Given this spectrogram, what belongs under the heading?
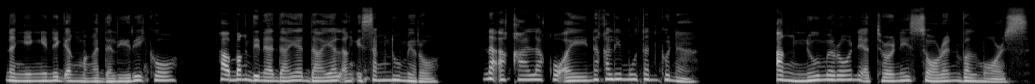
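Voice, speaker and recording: Give me a woman with a low voice reading a tense first-person drama, dry studio sound. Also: a little mellow, no echo. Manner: tense, emotional storytelling with quoted dialogue. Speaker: storyteller.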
